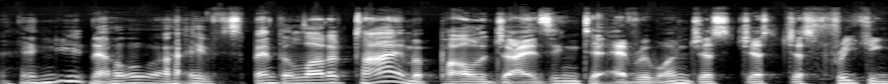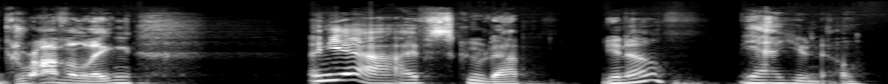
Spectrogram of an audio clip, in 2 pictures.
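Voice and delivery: high-pitched, bitterly laughing tirade. A narrator's reading. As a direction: start on a bitter laugh and spill out the grievance. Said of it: "He laughed bitterly".

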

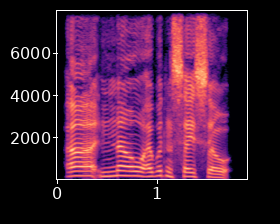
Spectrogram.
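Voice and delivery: high squeaky mock denial; mock high squeak. Answering a listener's worried question in a high squeak. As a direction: pitch way up in a jokey squeak.

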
